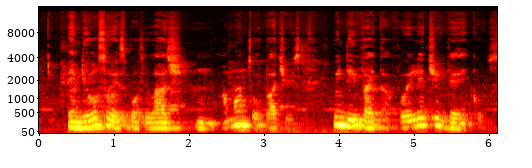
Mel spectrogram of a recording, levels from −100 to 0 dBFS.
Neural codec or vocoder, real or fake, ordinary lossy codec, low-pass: none; real; none; 14.4 kHz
